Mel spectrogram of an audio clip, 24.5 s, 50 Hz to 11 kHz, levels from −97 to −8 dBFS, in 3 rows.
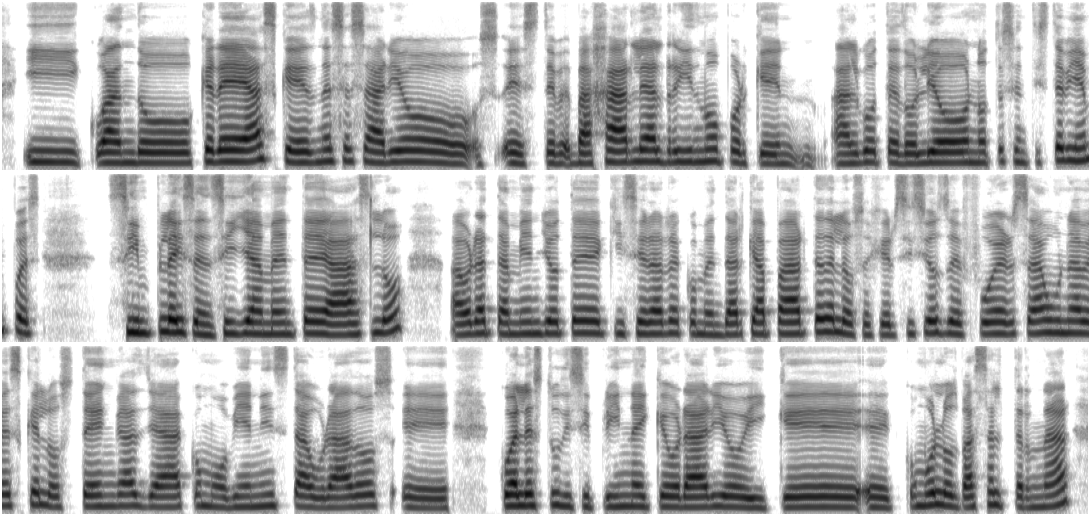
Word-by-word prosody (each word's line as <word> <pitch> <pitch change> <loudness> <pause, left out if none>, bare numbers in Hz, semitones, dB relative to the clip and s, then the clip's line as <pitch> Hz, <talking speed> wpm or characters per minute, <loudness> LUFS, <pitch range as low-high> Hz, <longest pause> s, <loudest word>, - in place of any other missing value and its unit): y 215 -2 -3
cuando 200 0 +2
creas 225 +3 +5
que 220 -3 +2
es 205 -1 0
necesario 220 -3 0
s 165 - -14
este, 195 0 -3
bajarle 215 +3 +3
al 225 -1 +3
ritmo 220 +1 -2
porque 190 -4 -3
n 180 -2 -8 0.3
algo 190 +3 -2
te 200 0 -3
dolió, 205 +2 +3
no 205 0 -3
te 225 - -11
sentiste 220 +1 -4
bien, 245 +2 -1
pues, 245 -5 -1 0.5
simple 245 0 +4
y 240 - +6
sencillamente 220 +1 +1
hazlo. 220 +8 +1 0.3
Ahora, 215 +3 +2
también 225 0 -3
yo 230 -1 +1
te 235 -1 +1
quisiera 225 0 -1
recomendar 215 -2 -3
que 230 - -1
aparte 220 +2 +2
de 255 - +4
los 220 -5 -2
ejercicios 210 +4 -3
de 225 -1 0
fuerza, 225 +1 -2
una 240 -1 0
vez 225 0 -2
que 245 - -1
los 205 -4 -5
tengas 215 +1 -2
ya 200 0 0
como 205 -1 -5
bien 200 +2 -5
instaurados, 210 0 -1
eh, 180 -2 -3 0.4
cuál 220 0 +5
es 225 0 +2
tu 235 - -5
disciplina 210 0 -4
y 200 - -4
qué 205 - -2
horario 200 0 +2
y 185 -1 -1
qué, 195 0 +1
eh 190 -2 -1
cómo 220 +4 0
los 220 -4 +1
vas 195 +1 -1
a - - -1
alternar, 210 +2 -2
215 Hz, 155 wpm, -23 LUFS, 200-225 Hz, 0.5 s, y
